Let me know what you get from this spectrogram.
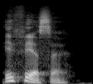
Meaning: genitive singular of эфе́с (efés)
- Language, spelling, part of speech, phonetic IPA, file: Russian, эфеса, noun, [ɪˈfʲesə], Ru-эфеса.ogg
